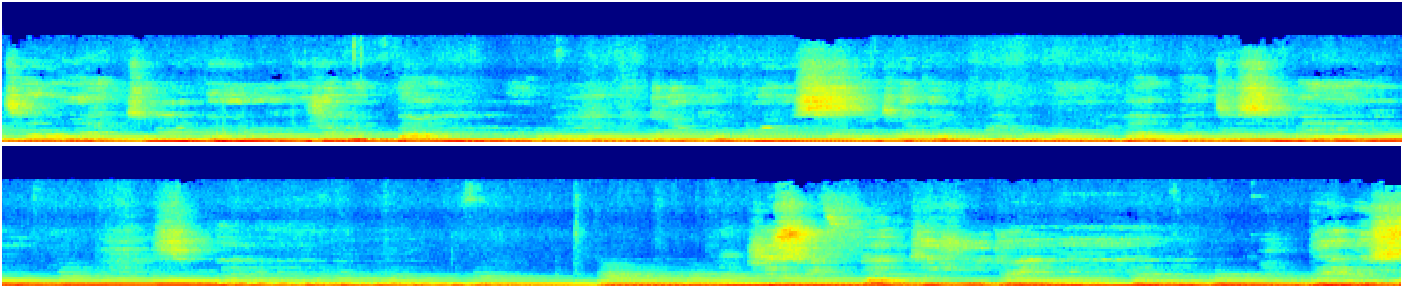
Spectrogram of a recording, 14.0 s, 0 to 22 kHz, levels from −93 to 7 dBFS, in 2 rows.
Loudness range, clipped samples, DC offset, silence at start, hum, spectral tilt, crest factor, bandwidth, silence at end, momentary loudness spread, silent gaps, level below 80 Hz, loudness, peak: 3 LU; under 0.1%; under 0.1%; 0 s; none; -7 dB/octave; 12 dB; 16.5 kHz; 0 s; 7 LU; none; -30 dBFS; -14 LUFS; 0 dBFS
